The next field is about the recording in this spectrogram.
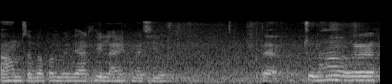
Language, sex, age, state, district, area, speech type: Maithili, male, 45-60, Bihar, Purnia, rural, spontaneous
